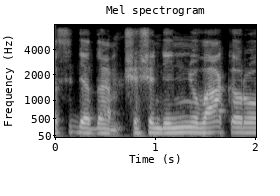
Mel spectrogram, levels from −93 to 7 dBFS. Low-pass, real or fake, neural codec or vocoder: 7.2 kHz; real; none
